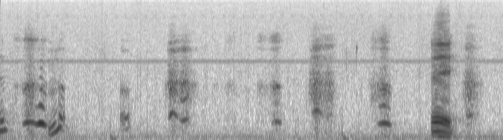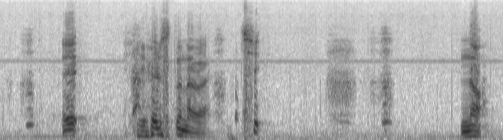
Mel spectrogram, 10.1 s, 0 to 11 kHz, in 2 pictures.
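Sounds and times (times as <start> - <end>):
woman sobbing and gasping: 0.0 - 4.0, 4.6 - 5.6, 8.3 - 9.1.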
